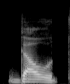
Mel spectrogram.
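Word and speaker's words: doubt: ডি ও ইউ বি টি মিলে হয়ে গেল ডাউট ডাউট ডাউট মানে হলো সন্দেহ আশা করি এখন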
